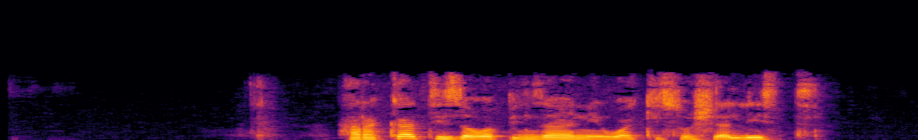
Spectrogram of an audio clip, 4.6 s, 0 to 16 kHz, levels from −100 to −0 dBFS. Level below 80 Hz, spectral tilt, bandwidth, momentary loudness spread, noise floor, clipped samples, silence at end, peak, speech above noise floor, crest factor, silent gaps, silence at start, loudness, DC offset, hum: -58 dBFS; -6 dB/octave; 8 kHz; 9 LU; -84 dBFS; under 0.1%; 0.55 s; -2 dBFS; 68 dB; 16 dB; none; 1.3 s; -17 LUFS; under 0.1%; none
